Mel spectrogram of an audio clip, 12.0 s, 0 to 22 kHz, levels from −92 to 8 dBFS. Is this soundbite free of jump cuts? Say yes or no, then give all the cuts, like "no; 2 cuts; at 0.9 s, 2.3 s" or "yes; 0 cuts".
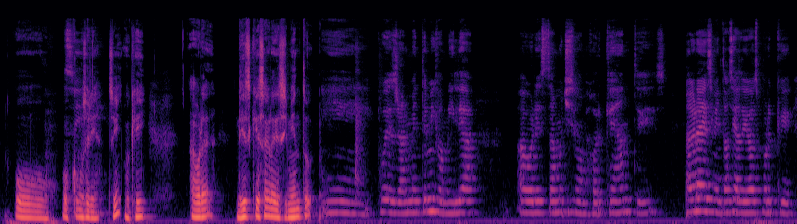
no; 3 cuts; at 1.8 s, 4.8 s, 10.3 s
